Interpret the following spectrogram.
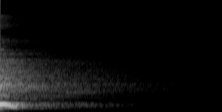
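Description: The last word of a man's speech trailing off into a breathy fade in the first half second, then complete silence.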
